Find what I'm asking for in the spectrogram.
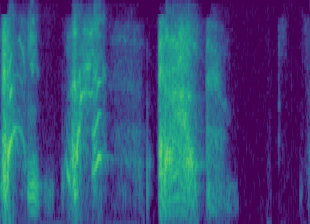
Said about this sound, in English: Uh, bourbon's not helping the cough.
